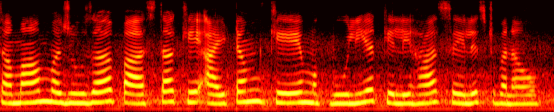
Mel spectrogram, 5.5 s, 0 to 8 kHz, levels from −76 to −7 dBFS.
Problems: constant background noise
